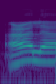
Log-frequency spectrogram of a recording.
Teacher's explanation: عین حروف حلق ہے، اس کو ہم حلق سے پڑھیں گے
